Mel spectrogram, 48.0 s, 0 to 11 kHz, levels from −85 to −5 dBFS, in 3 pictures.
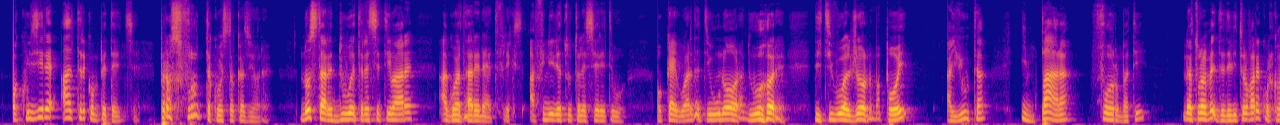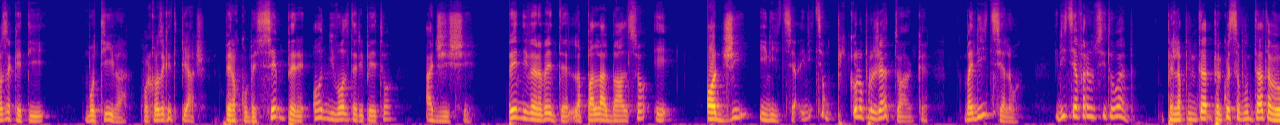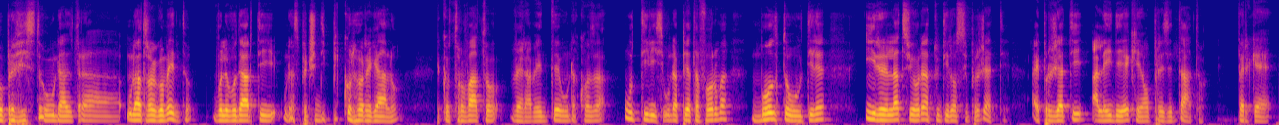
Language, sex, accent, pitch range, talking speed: Italian, male, native, 130-165 Hz, 150 wpm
